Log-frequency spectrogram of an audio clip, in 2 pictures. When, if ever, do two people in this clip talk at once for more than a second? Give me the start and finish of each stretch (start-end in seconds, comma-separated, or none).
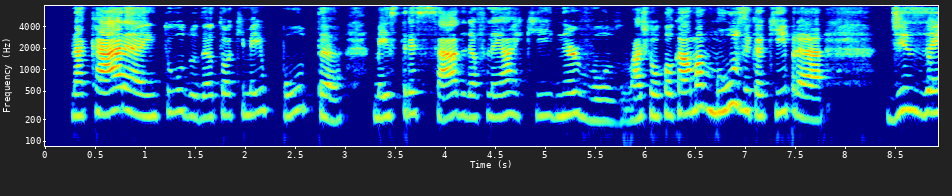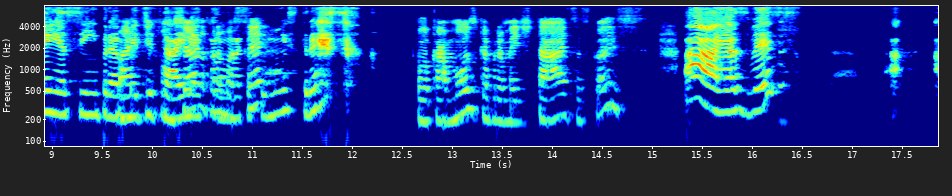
9.6-11.1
